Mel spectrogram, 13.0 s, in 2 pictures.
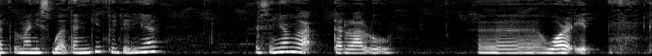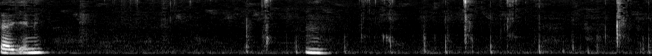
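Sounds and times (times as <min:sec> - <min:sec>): wet chewing mouth clicks: 0:09.0 - 0:13.0
person humming: 0:09.6 - 0:09.9.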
